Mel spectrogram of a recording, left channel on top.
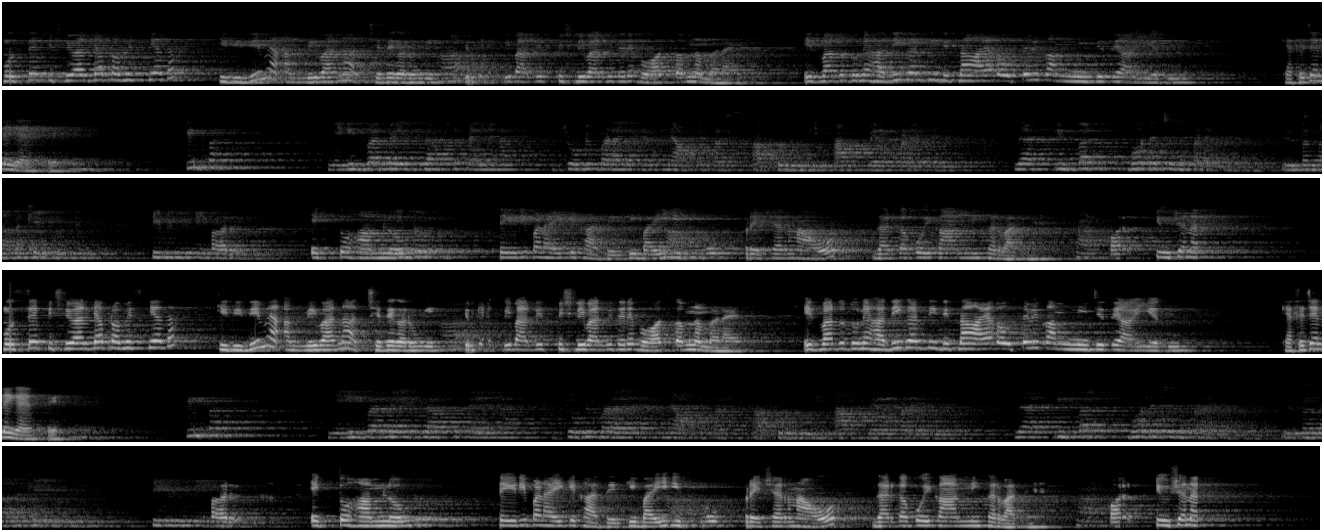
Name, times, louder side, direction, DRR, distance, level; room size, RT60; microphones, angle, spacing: voice 1, 0.0-1.8 2.2-4.7 5.0-7.4 8.0-11.9 12.8-13.9 28.5-28.8 29.5-30.5 31.4-34.8 35.1-36.9 37.5-38.4, right 7 dB, 70° right, 14 dB, 0.4 m, -28 dB
voice 2, 15.0-15.4 16.5-18.3 18.7-22.7 23.3-24.2 24.5-27.6 27.9-29.0 30.3-30.7 33.0-33.4 36.3-36.4 37.1-37.3, left 1 dB, 35° left, -6 dB, 3.2 m, -41 dB
21.5 x 12.5 x 3.3 m, 2.4 s
head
